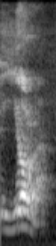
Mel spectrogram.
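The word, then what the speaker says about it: Yoreh: If I was to try to pronounce it, it would be Yora.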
